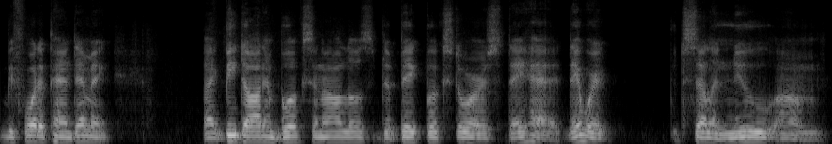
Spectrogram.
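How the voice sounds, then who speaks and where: A man's voice: on the low side, steady tone, measured pace. A man hosting a radio interview in casual, rambling chat, often breaking off and rephrasing his sentences. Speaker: radio show host.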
